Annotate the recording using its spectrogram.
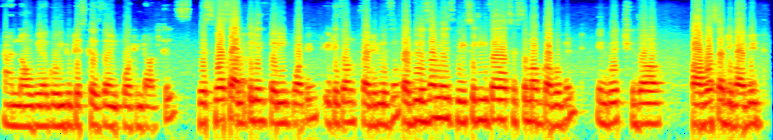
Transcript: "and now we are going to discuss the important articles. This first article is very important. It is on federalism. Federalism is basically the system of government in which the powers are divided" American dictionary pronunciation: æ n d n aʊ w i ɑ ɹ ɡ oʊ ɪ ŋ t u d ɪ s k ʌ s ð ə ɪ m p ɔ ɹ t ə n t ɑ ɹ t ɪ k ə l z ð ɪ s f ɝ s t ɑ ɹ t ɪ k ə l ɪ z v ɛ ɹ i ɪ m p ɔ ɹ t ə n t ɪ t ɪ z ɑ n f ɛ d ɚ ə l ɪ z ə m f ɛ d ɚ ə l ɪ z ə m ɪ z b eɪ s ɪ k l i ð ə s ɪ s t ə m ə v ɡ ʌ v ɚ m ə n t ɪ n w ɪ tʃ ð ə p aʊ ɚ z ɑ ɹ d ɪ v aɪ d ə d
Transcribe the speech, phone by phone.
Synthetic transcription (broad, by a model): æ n d n aʊ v i ɑ ɹ ɡ oʊ ɪ ŋ t u d ɪ s k ʌ s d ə ɪ m p ɔ ɹ t ə n t ɑ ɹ t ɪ k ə l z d ɪ s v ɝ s ɑ ɹ t ɪ k ə l ɪ z v ɛ ɹ i ɪ m p ɔ ɹ t ə n t ɪ t ɪ z ɑ n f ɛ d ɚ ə l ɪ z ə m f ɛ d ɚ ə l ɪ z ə m ɪ z b eɪ s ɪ k l i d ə s ɪ s t ə m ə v ɡ ʌ v ɚ m ə n t ɪ n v ɪ tʃ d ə p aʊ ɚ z ɑ ɹ d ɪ v aɪ d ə d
